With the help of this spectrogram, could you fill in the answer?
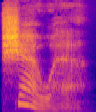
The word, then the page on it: shareware: British English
